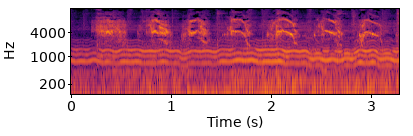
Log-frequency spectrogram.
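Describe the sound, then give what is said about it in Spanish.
Squeaky sucked-in kissing sounds made with the mouth imitate goldfinch chirps, about eight quick chirps in a steady rhythm over a wavering background tone. “ahí va la explicación de cómo se hacen los besos de jilguero.”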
